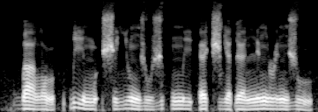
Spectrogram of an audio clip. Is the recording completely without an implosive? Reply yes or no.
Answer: no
